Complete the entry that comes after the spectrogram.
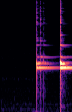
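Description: Glasses clink during a toast: two bright ringing clinks a fraction of a second apart, each leaving a sustained glassy tone in an otherwise quiet moment.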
